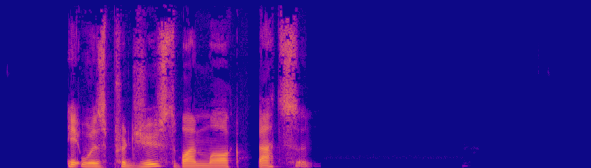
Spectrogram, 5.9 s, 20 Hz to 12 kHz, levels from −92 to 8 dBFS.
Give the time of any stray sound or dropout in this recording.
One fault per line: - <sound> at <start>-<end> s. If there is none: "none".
none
